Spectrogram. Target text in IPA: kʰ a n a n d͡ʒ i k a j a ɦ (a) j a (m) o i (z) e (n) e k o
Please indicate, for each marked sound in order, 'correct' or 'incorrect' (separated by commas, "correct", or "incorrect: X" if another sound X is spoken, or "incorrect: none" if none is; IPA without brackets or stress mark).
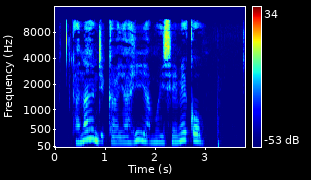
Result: incorrect: i, correct, incorrect: s, incorrect: m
